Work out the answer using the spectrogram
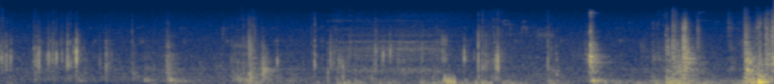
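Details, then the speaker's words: Tilt deck trailer hydraulic pump not raising despite fully charged battery and booster pack; pressing up gives only scattered solenoid clicks, pump motor not spinning. "Nothing for up. You can hear the solenoids, but you can't. It It doesn't do anything."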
